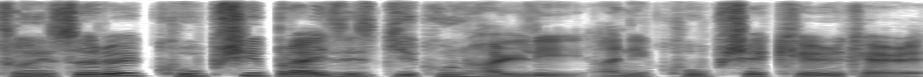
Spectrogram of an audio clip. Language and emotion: Goan Konkani, neutral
